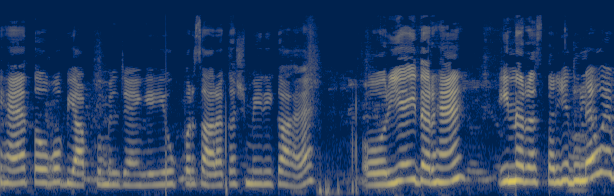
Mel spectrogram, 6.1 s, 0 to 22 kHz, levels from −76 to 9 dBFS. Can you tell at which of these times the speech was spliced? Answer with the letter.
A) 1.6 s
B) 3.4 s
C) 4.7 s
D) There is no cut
D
